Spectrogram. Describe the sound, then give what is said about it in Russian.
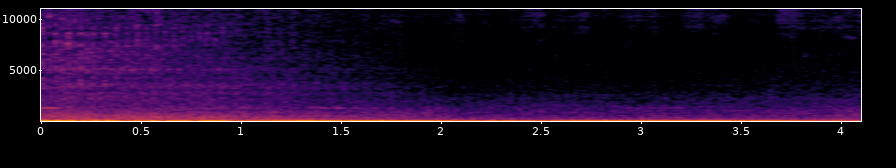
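A car's engine rumbles low and steady as the vehicle slowly drives away. The deep hum holds at an even, moderate level throughout, with no voices. “Незнакомцы обмениваются взглядами, и мужчина не спеша уезжает, кивнув головой.”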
